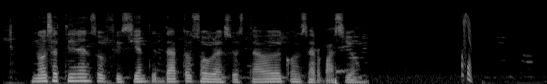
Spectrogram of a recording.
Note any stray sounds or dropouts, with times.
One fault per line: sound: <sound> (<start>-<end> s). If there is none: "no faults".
sound: chirp (4.6-4.7 s)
